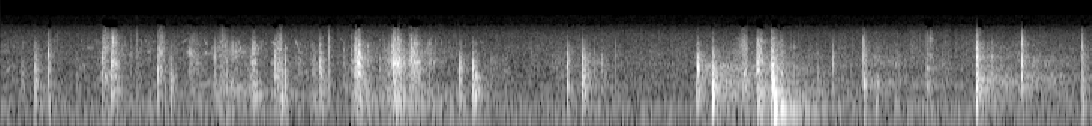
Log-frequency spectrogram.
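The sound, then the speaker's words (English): A heavy door to an all-stone cellar is worked open with a string of sharp, irregular clicks, knocks and rattles, moderately loud, with no one speaking. “There's a door. That must be the cellar. We'll try it.”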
